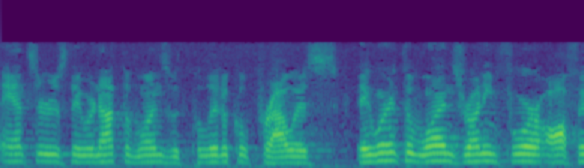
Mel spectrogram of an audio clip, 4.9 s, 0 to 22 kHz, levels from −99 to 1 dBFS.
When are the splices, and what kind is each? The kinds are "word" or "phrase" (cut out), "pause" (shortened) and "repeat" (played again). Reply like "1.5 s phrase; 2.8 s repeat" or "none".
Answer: 2.9 s pause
